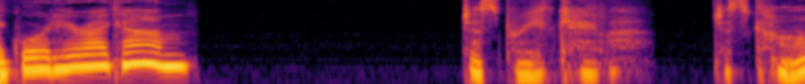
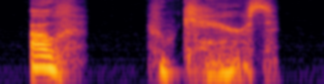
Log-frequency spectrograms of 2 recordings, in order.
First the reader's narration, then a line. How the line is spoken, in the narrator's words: I mutter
